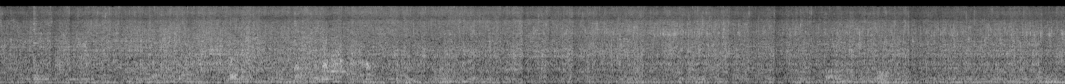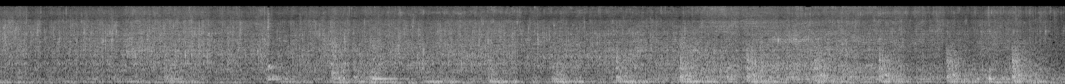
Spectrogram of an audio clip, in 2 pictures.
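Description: Puti fish curry sizzling and bubbling in oil and water in a pan, cooking down so the oil comes up. A metal spatula stirs and scrapes against the pan now and then.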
